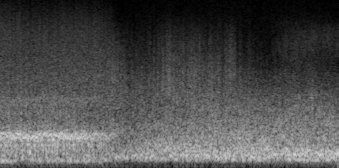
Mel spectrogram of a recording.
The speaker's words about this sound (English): We've gone for main engine start. We have main engine start.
